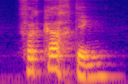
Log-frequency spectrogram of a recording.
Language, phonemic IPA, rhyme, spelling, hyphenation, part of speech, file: Dutch, /vərˈkrɑx.tɪŋ/, -ɑxtɪŋ, verkrachting, ver‧krach‧ting, noun, Nl-verkrachting.ogg
- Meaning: rape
